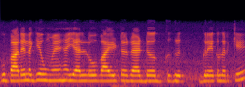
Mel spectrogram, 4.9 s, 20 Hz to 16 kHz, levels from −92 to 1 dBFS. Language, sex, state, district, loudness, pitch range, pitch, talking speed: Hindi, female, Haryana, Rohtak, -20 LUFS, 200-220 Hz, 205 Hz, 135 wpm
